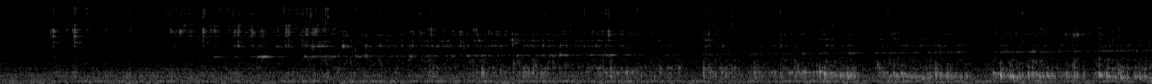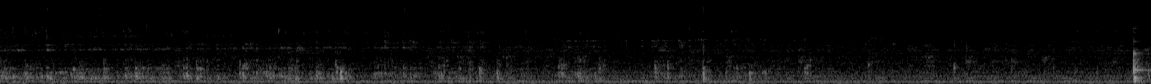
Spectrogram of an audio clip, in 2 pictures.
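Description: Homemade elderberry syrup poured without a funnel into an old maple syrup bottle, giving a soft, steady trickle and gurgle of thick liquid nearby, quiet and continuous with no talk.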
